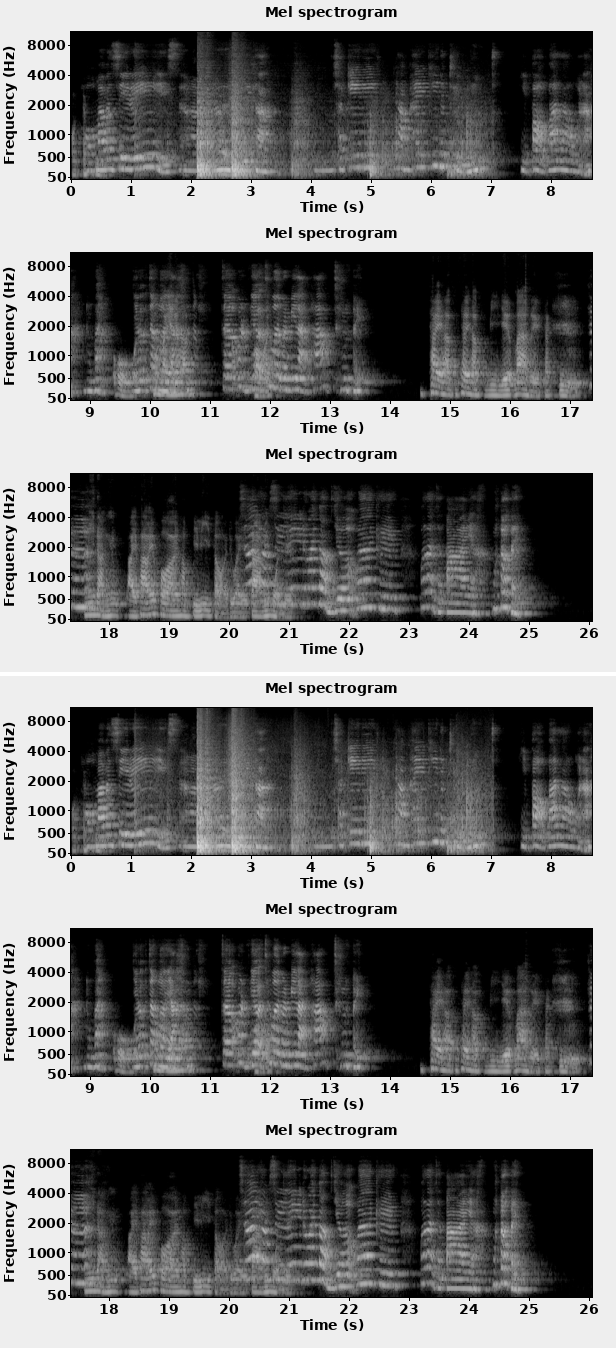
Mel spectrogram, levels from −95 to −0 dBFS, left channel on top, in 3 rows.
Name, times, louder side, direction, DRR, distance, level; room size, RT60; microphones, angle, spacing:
voice 1, 0.2-3.3 4.0-6.9 7.5-9.3 9.7-10.7 11.2-13.5 16.8-17.0 17.3-17.8 20.2-22.8 23.2-24.9, right 1 dB, 35° right, 1 dB, 1.4 m, -33 dB
Fireworks, 1.0-1.2 1.6-1.7 2.1-5.9 6.2-7.0, right 5 dB, 70° right, 0.3 m, -27 dB
voice 2, 2.4-2.8 9.4-10.8 11.7-12.0 14.7-17.2 17.6-21.0, left 2 dB, 35° left, 7 dB, 0.5 m, -36 dB
7.3 x 4.5 x 3.1 m, 0.79 s
head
